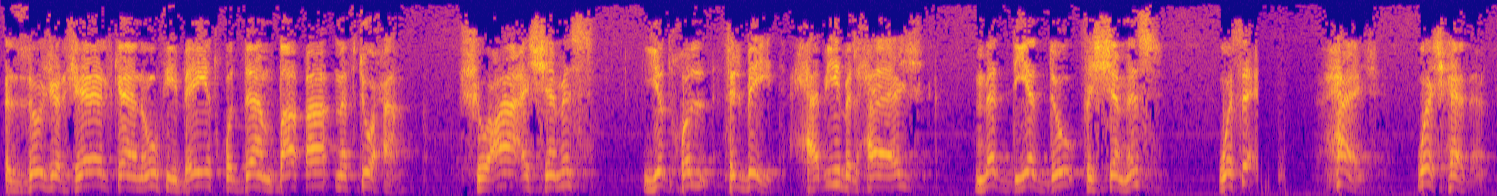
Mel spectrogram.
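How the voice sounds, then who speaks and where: A man with an Algerian Arabic accent, calmly telling a religious parable and explaining it as a narrator. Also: a little high, unhurried, breathy edge. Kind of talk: religious storytelling. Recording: dull lo-fi recording.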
